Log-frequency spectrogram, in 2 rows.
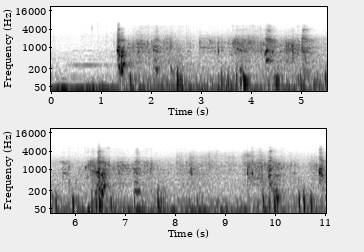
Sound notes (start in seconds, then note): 1.3 water, splashing, choking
